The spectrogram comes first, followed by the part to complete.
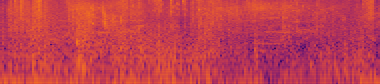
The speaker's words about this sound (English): That's speeding up, because I've got the gold SMG now.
